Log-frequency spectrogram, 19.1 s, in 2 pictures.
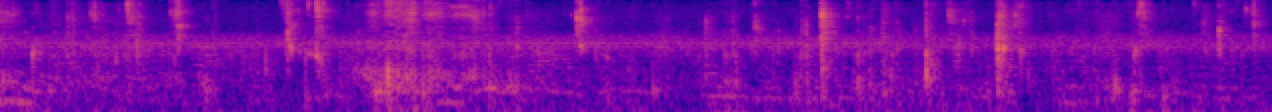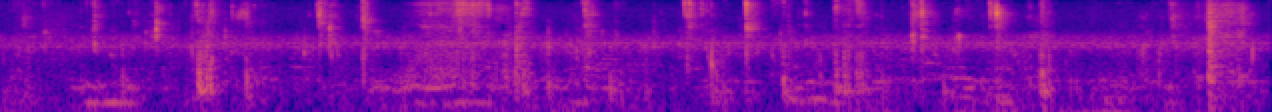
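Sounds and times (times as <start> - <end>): person chewing chicken feet: 0.0 - 4.6.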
